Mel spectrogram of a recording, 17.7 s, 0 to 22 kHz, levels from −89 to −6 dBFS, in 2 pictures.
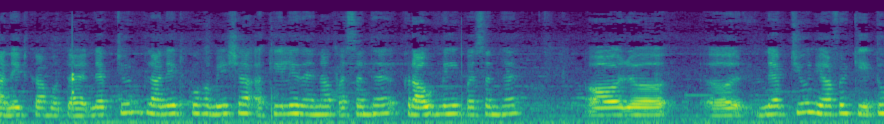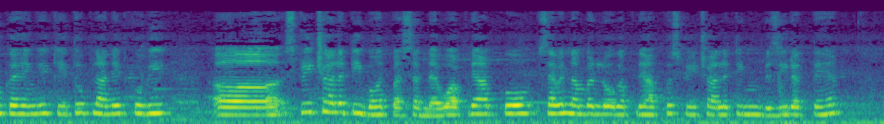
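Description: At 0.72 to 0.74 s there is damaged data in the compressed stream: for about 20 ms the decoder meets corrupted bytes, misreads or discards the affected frames, and loses sync until it finds the next valid frame header. The result is a brief chirp or blip that breaks the flow of the sound. On a spectrogram it appears as a narrow vertical smear of broadband energy, and the waveform shows an abrupt discontinuity.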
